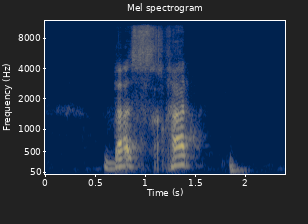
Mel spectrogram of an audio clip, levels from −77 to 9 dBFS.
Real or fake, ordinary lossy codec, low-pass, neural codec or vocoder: fake; AAC, 48 kbps; 10.8 kHz; codec, 24 kHz, 1.5 kbps, HILCodec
